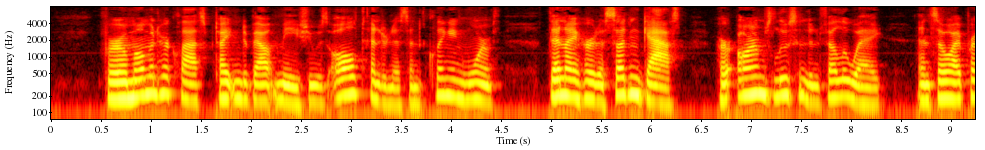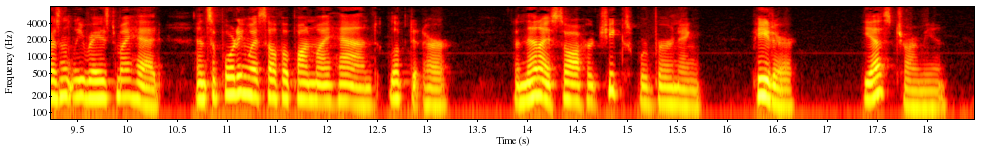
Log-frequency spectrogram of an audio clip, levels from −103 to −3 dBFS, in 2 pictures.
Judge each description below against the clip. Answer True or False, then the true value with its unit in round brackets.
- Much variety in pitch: False (4.4 semitones)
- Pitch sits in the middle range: True (175 Hz)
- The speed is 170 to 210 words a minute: True (180 wpm)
